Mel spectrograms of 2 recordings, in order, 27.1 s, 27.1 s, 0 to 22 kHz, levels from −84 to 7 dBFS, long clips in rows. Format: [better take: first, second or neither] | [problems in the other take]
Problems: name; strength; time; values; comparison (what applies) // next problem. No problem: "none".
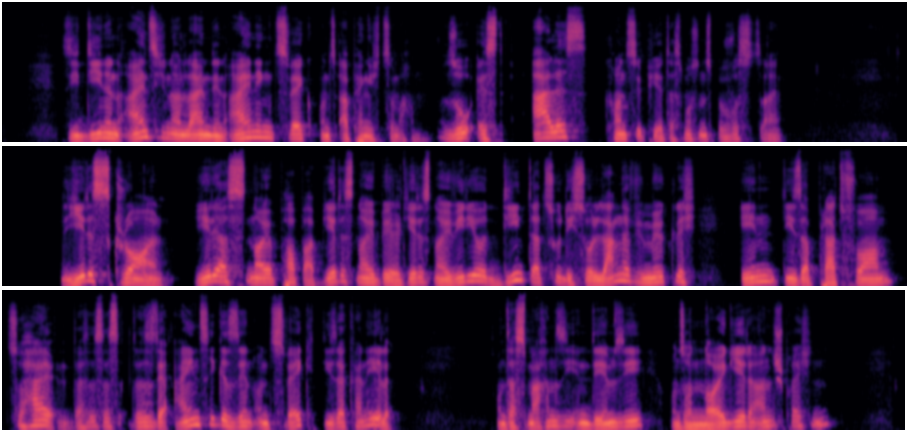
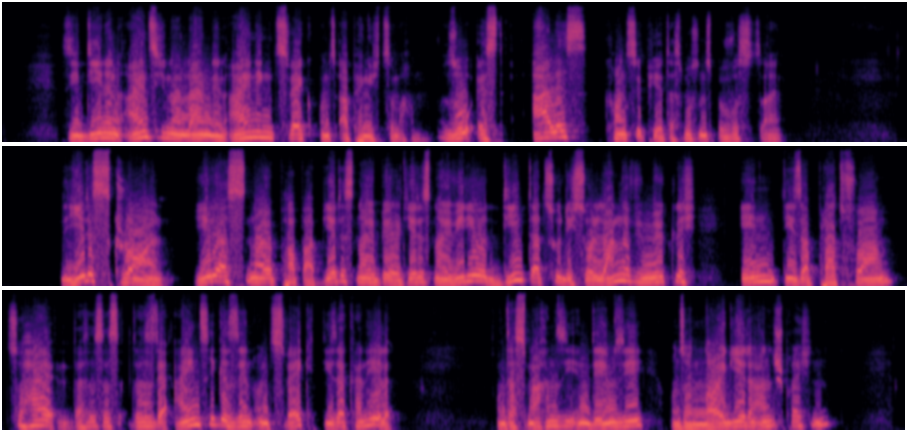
first | distortion; heavy; 16% of the sound clipped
